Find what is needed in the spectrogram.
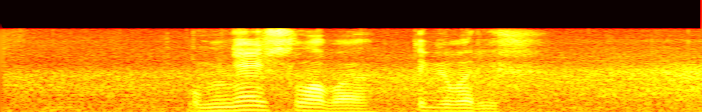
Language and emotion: Russian, neutral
